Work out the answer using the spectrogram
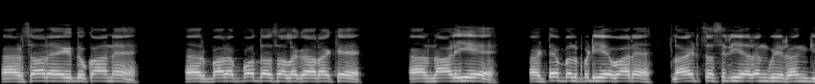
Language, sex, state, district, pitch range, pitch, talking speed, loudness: Marwari, male, Rajasthan, Churu, 150-160 Hz, 155 Hz, 190 wpm, -17 LUFS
